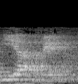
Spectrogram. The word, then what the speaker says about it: Iavé: A pronúncia disso seria Iavé.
